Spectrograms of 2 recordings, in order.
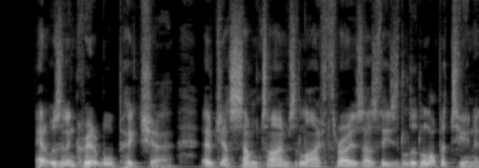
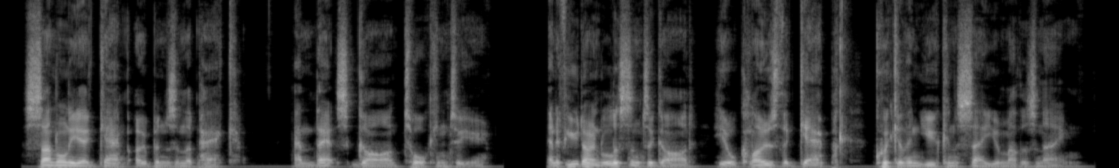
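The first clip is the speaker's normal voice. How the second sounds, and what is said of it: Dour, gruff English-New Zealand accent. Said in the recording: “Sam Neill plays Michelle's father, and he's kind of got this very dour, gruff approach ... it's kind of in a very kind of almost English New Zealand accent.”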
